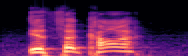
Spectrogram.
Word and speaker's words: Ithaca: And gentlemen, you're going to have to tell me if I'm pronouncing the name of the title of the movie right. Ithaca? – Yeah, that's it.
